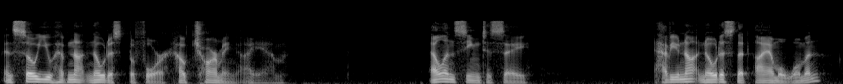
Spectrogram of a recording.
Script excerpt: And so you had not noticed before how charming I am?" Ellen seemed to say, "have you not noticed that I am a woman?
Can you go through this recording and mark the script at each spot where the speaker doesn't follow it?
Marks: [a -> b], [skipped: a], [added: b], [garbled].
And so you [had -> have] not noticed before how charming I am?" Ellen seemed to say, "have you not noticed that I am a woman?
